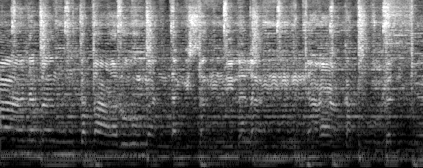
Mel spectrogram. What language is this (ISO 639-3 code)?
fil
